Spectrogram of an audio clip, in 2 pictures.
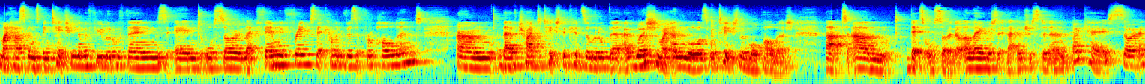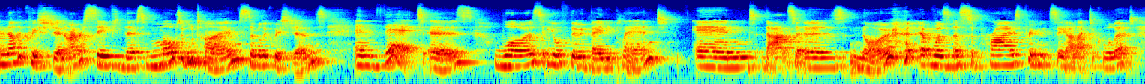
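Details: Pregnant woman with a habitually croaky, crackly voice that she says worsens markedly during pregnancy, attributing it to the pregnancy; also slightly out of breath; vocal fry (creaky voice).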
